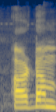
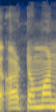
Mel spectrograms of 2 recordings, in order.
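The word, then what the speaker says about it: autumn: ऑटम पढ़ते हैं, क्या पढ़ते हैं? इसे हम ऑटम पढ़ते हैं, ठीक है, यानी कि ऑटमन नहीं पढ़ना है, एन यहाँ पर साइलेंट होता है, ओके।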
